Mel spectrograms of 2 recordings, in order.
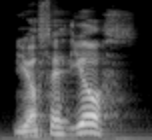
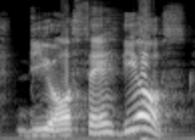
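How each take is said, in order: First: Said in the usual way. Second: "Dios es Dios" said much slower and louder, each word hammered; slow emphatic declaration. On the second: Shown as a demonstration. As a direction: pound out "Dios es Dios" word by word, very slowly. ("Dios es Dios" martillado, lento y fuerte)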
